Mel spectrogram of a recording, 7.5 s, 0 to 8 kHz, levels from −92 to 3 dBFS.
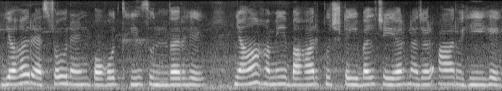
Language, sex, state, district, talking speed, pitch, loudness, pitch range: Hindi, female, Madhya Pradesh, Dhar, 125 wpm, 220 Hz, -15 LUFS, 215-230 Hz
